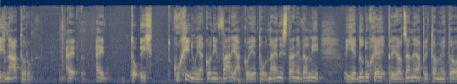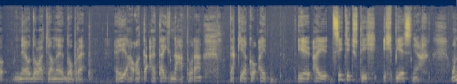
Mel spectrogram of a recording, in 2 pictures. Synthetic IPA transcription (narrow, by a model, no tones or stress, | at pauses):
iɣnaːt̪uɾṵ | ʔa̰jʔaj | t̪uʔix | kuxiɲujɛakɔɲiʋaɾɪa̰akɔjɛt̪ɔ̰najɛd̪nɛjst̪ɾaɲɛʋɛʎmijɛd̪nɔd̪uxɛːpɾiɾɔd͡zɛnɛːapɾit̪ɔmjɛt̪ɔ | ɲɛɔd̪ɔlacɛʎnɛːd̪ɔbɾɛ̰ | hɛ̰ja̰ʔɔt̪aʔat̪aːiɣnaːt̪uɾat̪akiːakɔʔaj | jɛʔajt͡siːcicft̪iːxixpɪɛsɲa̰xɔn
